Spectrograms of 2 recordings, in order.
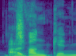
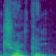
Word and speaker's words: chunkin: pumpkin a pumpkin no chunking you gotta say it right pumpkin chunkin I have no there's no end in chunking it's chucking c-h-e oh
